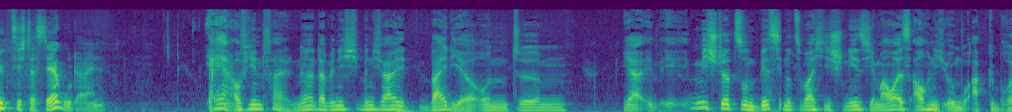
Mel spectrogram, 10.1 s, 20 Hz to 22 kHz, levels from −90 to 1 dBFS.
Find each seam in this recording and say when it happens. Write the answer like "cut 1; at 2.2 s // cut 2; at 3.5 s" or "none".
cut 1; at 7.8 s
